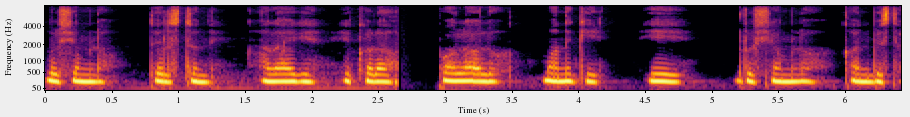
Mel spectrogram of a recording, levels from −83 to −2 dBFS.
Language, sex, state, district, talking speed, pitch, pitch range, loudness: Telugu, female, Andhra Pradesh, Chittoor, 120 wpm, 215 Hz, 210-225 Hz, -12 LUFS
